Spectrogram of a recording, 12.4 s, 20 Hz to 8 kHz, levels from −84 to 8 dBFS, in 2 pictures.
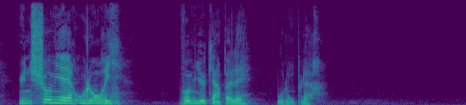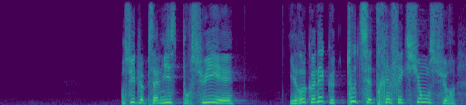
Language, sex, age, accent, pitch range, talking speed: French, male, 40-59, French, 175-225 Hz, 115 wpm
